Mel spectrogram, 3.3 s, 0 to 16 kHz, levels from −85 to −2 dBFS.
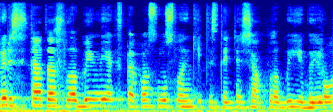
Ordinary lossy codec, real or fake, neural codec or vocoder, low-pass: AAC, 48 kbps; fake; codec, 44.1 kHz, 2.6 kbps, SNAC; 14.4 kHz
